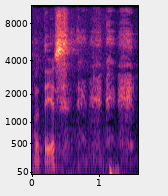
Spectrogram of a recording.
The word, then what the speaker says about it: Mattias: Mattias, but the real name is, pronunciation is Mattias.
